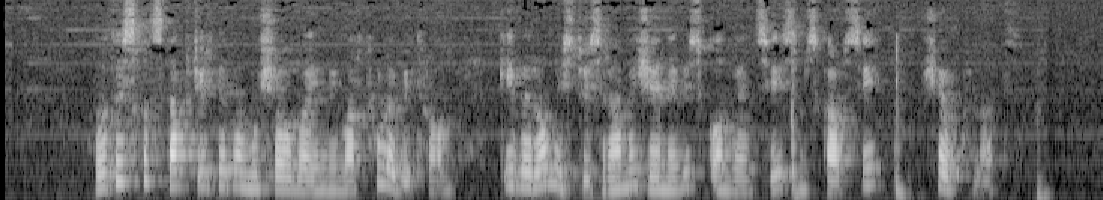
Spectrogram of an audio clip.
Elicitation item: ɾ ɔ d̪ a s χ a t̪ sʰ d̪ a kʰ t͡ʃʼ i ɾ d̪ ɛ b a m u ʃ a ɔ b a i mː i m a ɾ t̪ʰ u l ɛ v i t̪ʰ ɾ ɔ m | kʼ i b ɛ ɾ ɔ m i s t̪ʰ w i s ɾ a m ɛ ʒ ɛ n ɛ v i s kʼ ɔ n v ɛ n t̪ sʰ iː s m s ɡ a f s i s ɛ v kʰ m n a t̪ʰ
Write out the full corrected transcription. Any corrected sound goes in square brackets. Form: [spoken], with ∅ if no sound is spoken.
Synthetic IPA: ɾ ɔ d̪ [ɛ] s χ a t̪ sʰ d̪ a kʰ t͡ʃʼ i ɾ d̪ ɛ b a m u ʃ a ɔ b a i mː i m a ɾ t̪ʰ u l ɛ [b] i t̪ʰ ɾ ɔ m | kʼ i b ɛ ɾ ɔ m i s t̪ʰ w i s ɾ a m ɛ ʒ ɛ n ɛ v i s kʼ ɔ n v ɛ n t̪ sʰ iː s m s ɡ a f s i [ʃ] ɛ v kʰ m n a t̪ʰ

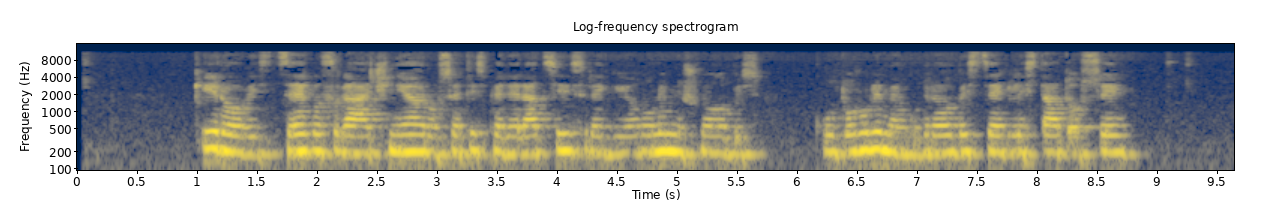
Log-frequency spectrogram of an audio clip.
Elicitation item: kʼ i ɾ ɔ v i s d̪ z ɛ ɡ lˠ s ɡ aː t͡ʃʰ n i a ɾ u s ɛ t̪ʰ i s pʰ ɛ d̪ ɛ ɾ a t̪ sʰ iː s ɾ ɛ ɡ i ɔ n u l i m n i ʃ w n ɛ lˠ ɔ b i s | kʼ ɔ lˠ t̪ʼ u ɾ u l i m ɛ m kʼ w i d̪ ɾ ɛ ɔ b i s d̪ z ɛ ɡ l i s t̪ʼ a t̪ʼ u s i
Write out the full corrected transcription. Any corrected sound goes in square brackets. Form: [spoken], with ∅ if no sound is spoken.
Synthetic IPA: kʼ i ɾ ɔ v i s d̪ z ɛ ɡ lˠ s ɡ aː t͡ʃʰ n i a ɾ u s ɛ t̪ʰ i s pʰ ɛ d̪ ɛ ɾ a t̪ sʰ iː s ɾ ɛ ɡ i ɔ n u l i m n i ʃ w n ɛ lˠ ɔ b i s | kʼ [u] lˠ t̪ʼ u ɾ u l i m ɛ m kʼ w i d̪ ɾ ɛ ɔ b i s d̪ z ɛ ɡ l i s t̪ʼ a t̪ʼ u s i

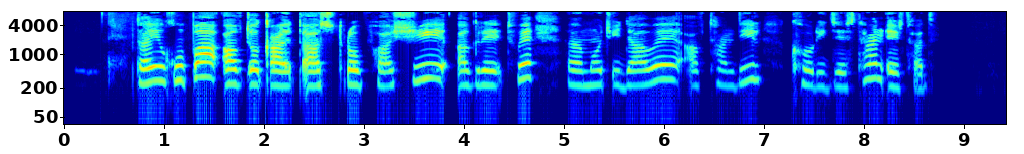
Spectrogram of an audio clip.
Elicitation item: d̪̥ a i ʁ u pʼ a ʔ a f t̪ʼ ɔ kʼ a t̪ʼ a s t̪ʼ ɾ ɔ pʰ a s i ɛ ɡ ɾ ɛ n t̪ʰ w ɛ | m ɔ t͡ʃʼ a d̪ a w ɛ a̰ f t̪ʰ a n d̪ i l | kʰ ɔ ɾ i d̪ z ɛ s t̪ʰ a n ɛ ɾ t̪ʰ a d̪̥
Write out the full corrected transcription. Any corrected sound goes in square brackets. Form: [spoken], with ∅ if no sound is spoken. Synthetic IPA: d̪̥ a i ʁ u pʼ a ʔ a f t̪ʼ ɔ kʼ a t̪ʼ a s t̪ʼ ɾ ɔ pʰ a [ʃ] i [a] ɡ ɾ ɛ [∅] t̪ʰ w ɛ | m ɔ t͡ʃʼ [i] d̪ a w ɛ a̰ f t̪ʰ a n d̪ i l | kʰ ɔ ɾ i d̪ z ɛ s t̪ʰ a n ɛ ɾ t̪ʰ a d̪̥

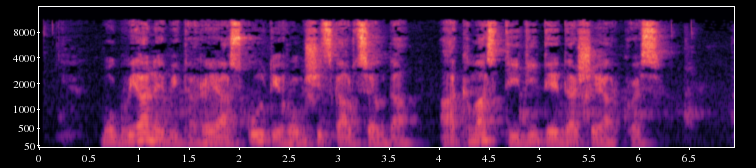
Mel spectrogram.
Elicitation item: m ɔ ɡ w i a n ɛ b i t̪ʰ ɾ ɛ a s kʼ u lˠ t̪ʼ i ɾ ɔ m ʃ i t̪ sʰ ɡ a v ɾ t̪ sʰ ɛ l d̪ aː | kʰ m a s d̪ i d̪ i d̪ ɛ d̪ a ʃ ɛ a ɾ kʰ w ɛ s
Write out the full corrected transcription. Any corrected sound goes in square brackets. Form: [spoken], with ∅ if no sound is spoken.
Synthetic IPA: m ɔ ɡ w i a n ɛ b i t̪ʰ ɾ ɛ a s kʼ u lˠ t̪ʼ i ɾ ɔ m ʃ i t̪ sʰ ɡ a v ɾ t̪ sʰ ɛ l d̪ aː | kʰ m a s d̪ i d̪ i d̪ ɛ d̪ a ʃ ɛ a ɾ kʰ w ɛ s

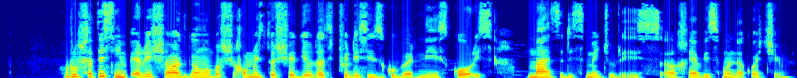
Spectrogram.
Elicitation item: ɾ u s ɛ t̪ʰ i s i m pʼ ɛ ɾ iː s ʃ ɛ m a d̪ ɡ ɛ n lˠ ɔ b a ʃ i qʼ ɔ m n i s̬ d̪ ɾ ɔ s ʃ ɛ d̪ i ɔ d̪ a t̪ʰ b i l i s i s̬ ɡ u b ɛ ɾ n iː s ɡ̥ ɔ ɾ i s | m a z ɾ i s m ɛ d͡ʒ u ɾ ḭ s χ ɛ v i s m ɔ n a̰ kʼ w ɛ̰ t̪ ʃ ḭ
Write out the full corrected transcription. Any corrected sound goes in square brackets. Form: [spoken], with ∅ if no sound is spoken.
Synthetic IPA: ɾ u s ɛ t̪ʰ i s i m pʼ ɛ ɾ iː s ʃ ɛ m a d̪ ɡ ɛ n lˠ ɔ b a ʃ i qʼ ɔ m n i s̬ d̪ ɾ ɔ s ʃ ɛ d̪ i ɔ d̪ a t̪ʰ b i l i s i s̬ ɡ u b ɛ ɾ n iː s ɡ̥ ɔ ɾ i s | m a z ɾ i s m ɛ d͡ʒ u ɾ ḭ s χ ɛ v i s m ɔ n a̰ kʼ w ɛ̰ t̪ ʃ ḭ

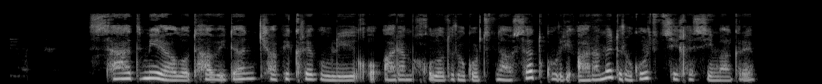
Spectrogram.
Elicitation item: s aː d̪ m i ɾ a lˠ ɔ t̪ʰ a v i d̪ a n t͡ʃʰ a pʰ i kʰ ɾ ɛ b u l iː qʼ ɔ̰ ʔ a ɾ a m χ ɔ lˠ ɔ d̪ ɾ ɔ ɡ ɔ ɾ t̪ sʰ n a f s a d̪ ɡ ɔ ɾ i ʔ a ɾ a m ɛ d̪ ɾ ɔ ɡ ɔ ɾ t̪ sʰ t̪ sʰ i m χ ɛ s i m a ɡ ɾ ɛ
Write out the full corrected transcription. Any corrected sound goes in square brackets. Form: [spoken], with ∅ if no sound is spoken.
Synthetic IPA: s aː d̪ m i ɾ a lˠ ɔ t̪ʰ a v i d̪ a n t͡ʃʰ a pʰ i kʰ ɾ ɛ b u l iː qʼ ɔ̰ ʔ a ɾ a m χ ɔ lˠ ɔ d̪ ɾ ɔ ɡ ɔ ɾ t̪ sʰ n a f s a d̪ ɡ [u] ɾ i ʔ a ɾ a m ɛ d̪ ɾ ɔ ɡ ɔ ɾ t̪ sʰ t̪ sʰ i [∅] χ ɛ s i m a ɡ ɾ ɛ

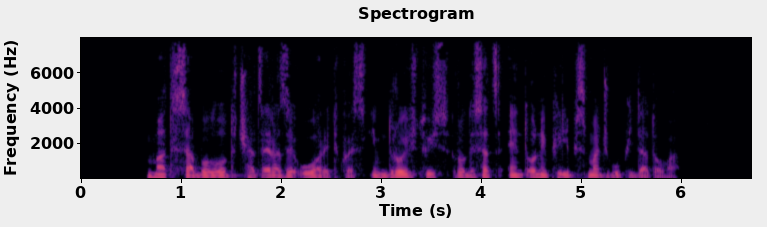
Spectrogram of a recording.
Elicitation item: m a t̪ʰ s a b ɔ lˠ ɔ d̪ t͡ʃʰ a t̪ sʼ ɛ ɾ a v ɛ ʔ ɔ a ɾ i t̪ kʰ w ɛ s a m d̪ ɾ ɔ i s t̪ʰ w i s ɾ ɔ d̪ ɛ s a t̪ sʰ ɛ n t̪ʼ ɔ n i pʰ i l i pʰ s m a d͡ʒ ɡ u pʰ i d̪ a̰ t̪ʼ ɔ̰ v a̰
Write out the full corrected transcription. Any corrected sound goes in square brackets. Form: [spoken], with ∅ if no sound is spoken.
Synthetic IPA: m a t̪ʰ s a b ɔ lˠ [ɔː] d̪ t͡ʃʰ a t̪ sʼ ɛ ɾ a [z] ɛ ʔ [u] a ɾ i t̪ kʰ w ɛ s [i] m d̪ ɾ ɔ i s t̪ʰ w i s ɾ ɔ d̪ ɛ s a t̪ sʰ ɛ n t̪ʼ ɔ n i pʰ i l i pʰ s m a d͡ʒ ɡ u pʰ i d̪ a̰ t̪ʼ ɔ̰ v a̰

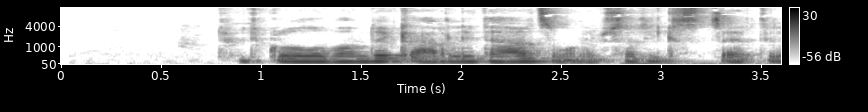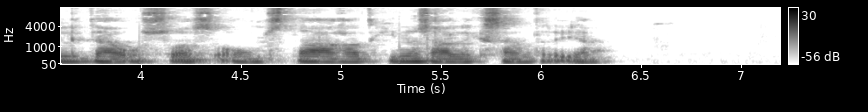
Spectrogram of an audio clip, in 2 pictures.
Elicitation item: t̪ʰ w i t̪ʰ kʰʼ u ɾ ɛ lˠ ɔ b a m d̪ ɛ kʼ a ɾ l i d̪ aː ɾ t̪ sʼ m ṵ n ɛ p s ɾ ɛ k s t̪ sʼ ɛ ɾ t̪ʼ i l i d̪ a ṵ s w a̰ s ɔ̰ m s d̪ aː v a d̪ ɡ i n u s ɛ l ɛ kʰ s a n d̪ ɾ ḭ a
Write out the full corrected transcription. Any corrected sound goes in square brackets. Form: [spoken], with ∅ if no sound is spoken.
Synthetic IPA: t̪ʰ w i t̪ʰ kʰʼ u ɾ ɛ lˠ ɔ b a m d̪ ɛ kʼ a ɾ l i d̪ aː ɾ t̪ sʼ m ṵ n ɛ p s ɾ [i] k s t̪ sʼ ɛ ɾ t̪ʼ i l i d̪ a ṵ s w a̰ s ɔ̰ m s d̪ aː [ʁ] a d̪ ɡ i n [ɔ] s [a] l ɛ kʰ s a n d̪ ɾ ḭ a

